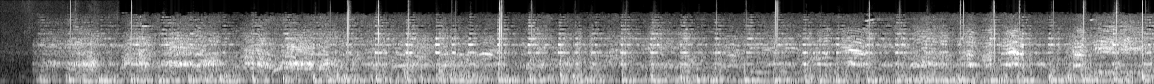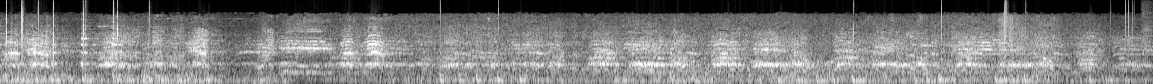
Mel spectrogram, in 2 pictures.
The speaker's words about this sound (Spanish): porque, este, pues a ver, antes de que arrancara, afuera había batalla de porras. Batalla de porras.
